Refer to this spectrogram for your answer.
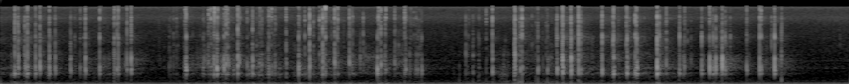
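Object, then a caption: Plastic hairbrush bristles. Long nails scratch across the dark bristles of a teal plastic hairbrush, producing dense bursts of quick, dry crackling and crinkly scratches that come in clusters with brief pauses. A steady low hum sits underneath throughout.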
